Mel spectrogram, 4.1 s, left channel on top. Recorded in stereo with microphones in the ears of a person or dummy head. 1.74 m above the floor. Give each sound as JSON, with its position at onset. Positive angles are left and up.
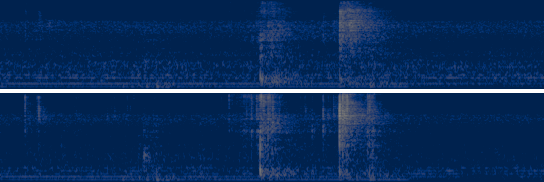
{"t": 0.2, "sound": "tearing paper", "side_deg": -55, "distance_m": 1.1}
